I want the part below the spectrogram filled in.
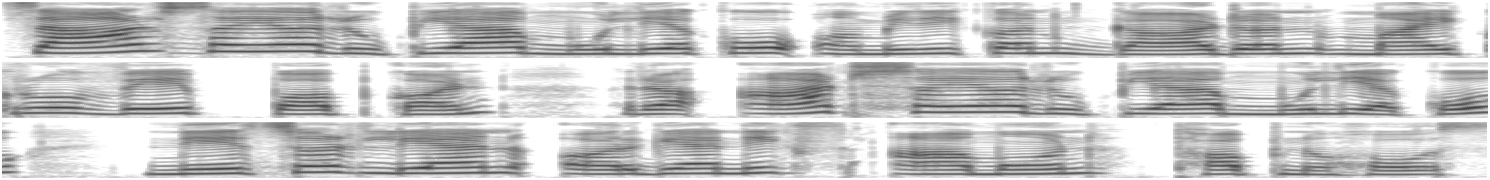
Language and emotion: Nepali, neutral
